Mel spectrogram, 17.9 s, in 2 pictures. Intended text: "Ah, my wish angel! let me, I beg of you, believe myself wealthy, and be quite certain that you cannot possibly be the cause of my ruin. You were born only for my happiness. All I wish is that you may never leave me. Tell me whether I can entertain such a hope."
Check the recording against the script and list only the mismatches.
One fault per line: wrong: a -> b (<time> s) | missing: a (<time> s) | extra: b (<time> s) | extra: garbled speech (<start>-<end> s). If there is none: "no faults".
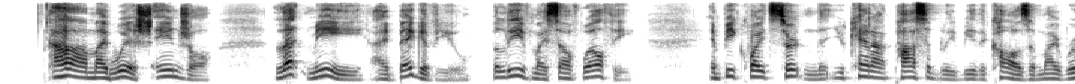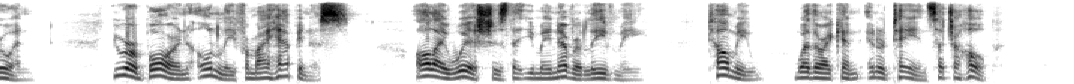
no faults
